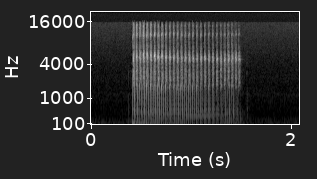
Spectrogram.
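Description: A person's short raspy, breathy vocal noise lasting about a second, starting just under half a second in and cutting off suddenly.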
